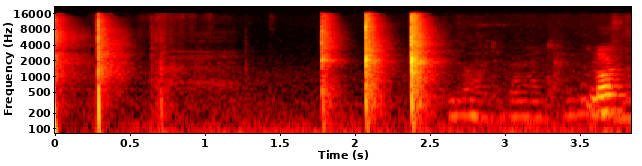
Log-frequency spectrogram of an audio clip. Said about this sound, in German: Gut. Klatsch mal zweimal in die Hände, bitte.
